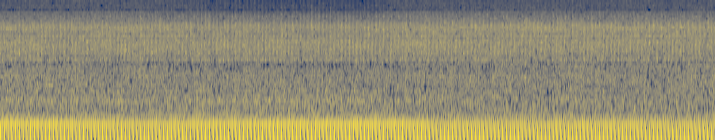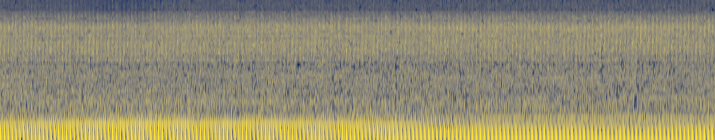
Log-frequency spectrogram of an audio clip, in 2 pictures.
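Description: Band sawmill running with a steady, engine-like drone while a teak log is sawn. Its low hum shifts slightly in pitch a couple of times.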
